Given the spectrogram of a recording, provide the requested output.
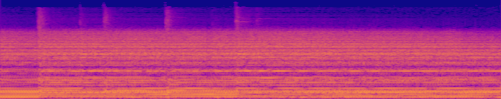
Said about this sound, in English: Again, if you listen to the Muffaletta, the Civil War. Just switch to the in-your-face fuzz.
